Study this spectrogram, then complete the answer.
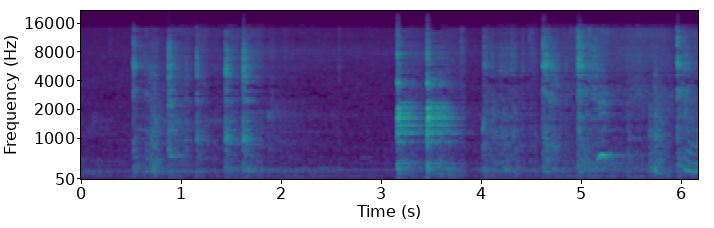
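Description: A spatula scrapes and stirs onions frying for birista in a pan, sharp metallic clinks and scrapes repeating in bursts over a faint sizzle, close and loud with a brief quiet pause midway.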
